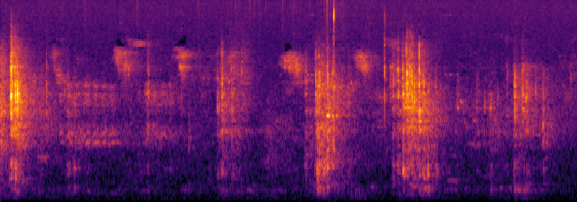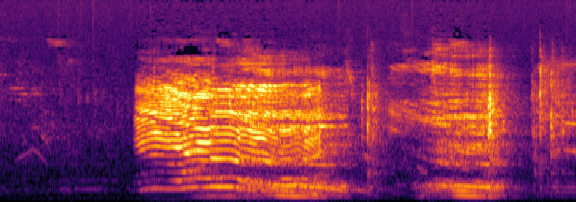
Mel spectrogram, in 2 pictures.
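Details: Red deer during the rut at Parc Sainte-Croix animal park, two evenly matched stags contesting; quiet rustling and soft grunts give way to a loud, sustained, wavering roar, then a second shorter bellow.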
